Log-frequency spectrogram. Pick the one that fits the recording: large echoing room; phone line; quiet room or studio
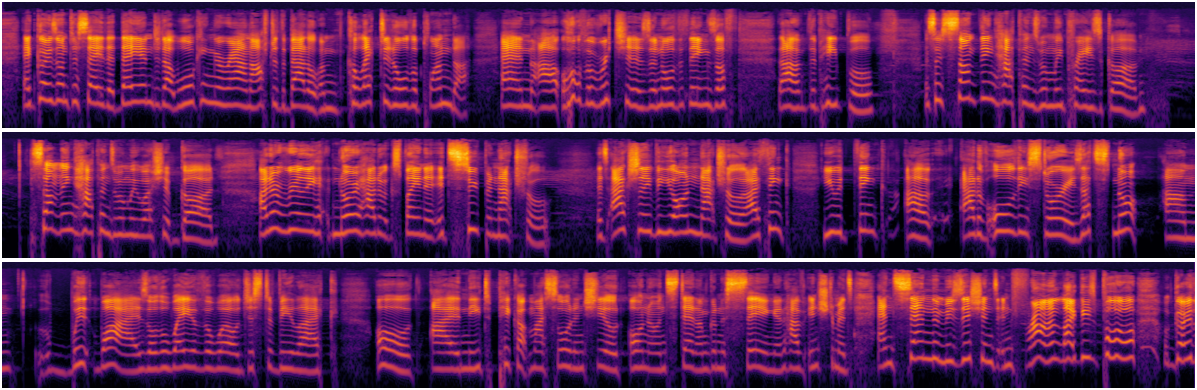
large echoing room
